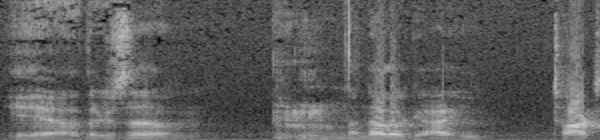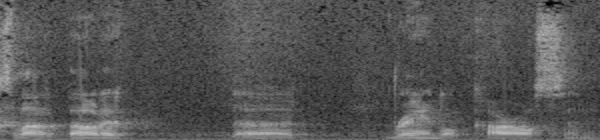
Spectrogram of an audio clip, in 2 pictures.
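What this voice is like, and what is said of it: Hoarse, fading voice. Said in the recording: “I'm really losing my voice here though. ... my voice is going.”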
